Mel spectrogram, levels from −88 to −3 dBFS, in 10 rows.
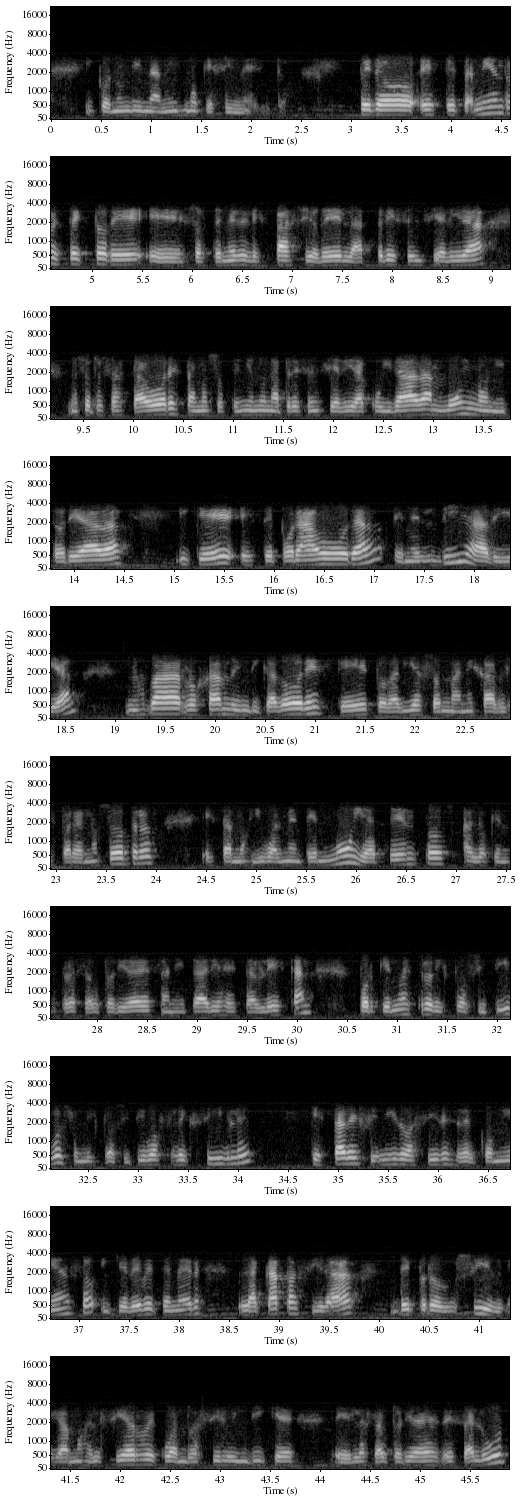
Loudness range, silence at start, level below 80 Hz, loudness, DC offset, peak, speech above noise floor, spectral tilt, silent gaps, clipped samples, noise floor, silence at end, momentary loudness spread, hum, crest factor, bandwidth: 7 LU; 0.05 s; -68 dBFS; -32 LUFS; under 0.1%; -10 dBFS; 33 dB; -6 dB/octave; none; under 0.1%; -64 dBFS; 0.05 s; 14 LU; none; 20 dB; 6.4 kHz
